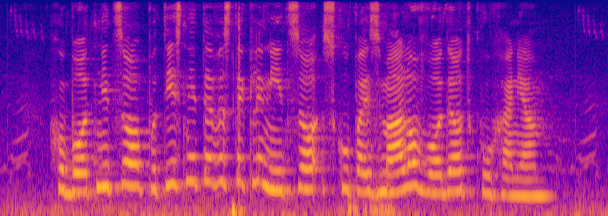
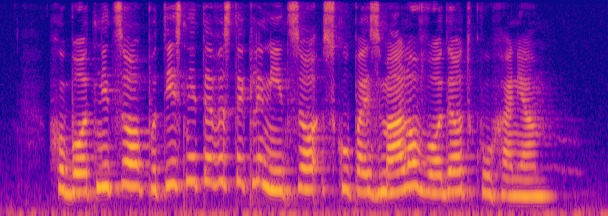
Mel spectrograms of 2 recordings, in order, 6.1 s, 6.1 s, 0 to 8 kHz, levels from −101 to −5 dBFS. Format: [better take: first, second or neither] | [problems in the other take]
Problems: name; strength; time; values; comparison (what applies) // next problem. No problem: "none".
second | background sound (Bird vocalization, bird call, bird song); 14 dB below the speech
